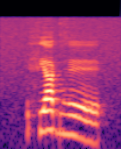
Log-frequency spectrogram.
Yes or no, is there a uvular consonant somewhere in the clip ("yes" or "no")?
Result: no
